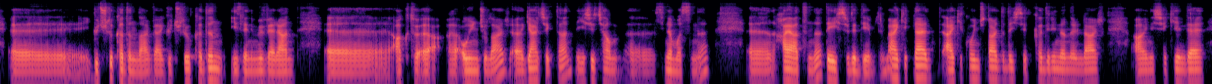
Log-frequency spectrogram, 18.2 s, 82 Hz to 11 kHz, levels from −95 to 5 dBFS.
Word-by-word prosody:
eee, 85 0 -2
güçlü - - +1
kadınlar 85 0 -1
veya 85 -1 +1
güçlü 100 +3 -3
kadın 105 0 0
izlenimi 90 0 -3
veren, 85 0 +3 0.5
eee, 80 -1 -1
aktö - - 0
e - - +3
a - - +3 0.2
eee, - - -1
oyuncular, 90 -1 +1
eee, 90 - +3
gerçekten, 105 - 0
eee, - - -7
Yeşilçam, 95 -1 -2
eee, - - -7 0.3
sinemasını, 90 -3 -4 0.6
eee, 90 0 -1
hayatını 105 +5 +4
değiştirdi 95 -4 +3
diyebilirim. 80 -1 -5
Erkekler, 125 0 +5
d - - -28 0.2
erkek 95 +4 +2
oyuncularda 110 -1 0
da, 105 - -2
işte, 105 +1 -3
Kadir 100 0 -4
İnanırlar, 95 -1 0 0.4
aynı 95 +1 0
şekilde, 100 0 +1
95 Hz, 110 wpm, -26 LUFS, 85-100 Hz, 0.6 s, Erkekler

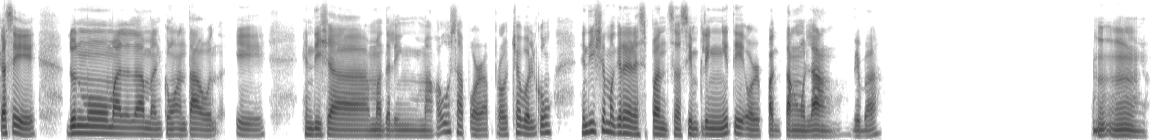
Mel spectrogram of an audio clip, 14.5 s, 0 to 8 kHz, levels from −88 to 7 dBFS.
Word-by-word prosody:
Kasi 150 -4 +4 0.3
dun 155 +1 +4
mo 150 -1 +4
malalaman 135 -3 +1
kung 125 +1 -3
ang 120 - -3
tao, 120 -2 +1 0.3
eh, 120 0 -5 0.5
hindi 125 0 +1
siya 115 -3 +1
madaling 110 -1 -4
makausap 155 - -4
or 115 0 0
approachable, 130 +4 -1
kung 165 +1 0 0.4
hindi 180 +5 +3
siya 205 +2 +1
magre-respond 140 - +2
sa 125 - 0
simpleng 130 +1 0
ngiti 155 -2 +1
or 115 -3 -1
pagtango 105 0 0
lang, 110 +1 +2
'di 105 -1 -5
ba? 115 +8 -4 2.6
Mm. 115 -4 -1
125 Hz, 110 wpm, -25 LUFS, 115-145 Hz, 2.6 s, Kasi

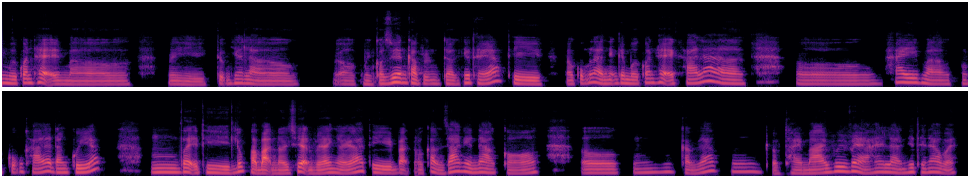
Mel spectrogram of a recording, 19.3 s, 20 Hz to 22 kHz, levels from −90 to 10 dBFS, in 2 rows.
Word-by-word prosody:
mối 145 -3 0
quan 160 0 +1
hệ 120 -8 +5
mà 120 -1 -3 0.9
vì 110 -3 -4
tự 130 - -2
nhiên 145 +4 -3
là, 135 -3 0 0.8
ờ, - - -6 0.2
mình 120 -2 -5
có 130 - 0
duyên 175 +6 +5
gặp 150 -6 +2
được 130 - -2
được 130 -3 0
như 160 - +3
thế 140 -2 0
á, 205 +9 +2
thì 125 -4 +2 0.3
nó 125 - -2
cũng - - -4
là 180 - +3
những 135 0 -1
cái 150 - +1
mối 135 -2 0
quan 165 0 -2
hệ 170 - +4
khá 145 +2 -1
là, 150 -11 +2 0.5
ờ, 130 - -7 0.8
hay 170 +1 +1
và 130 -5 -2
c 130 +3 -12
cũng 165 - -4
khá 135 -3 0
là 180 - +5
đáng 140 -1 +1
quý 145 +2 +3
á. 215 - +3 0.5
Ừm, 145 0 +1
vậy 155 - +5
thì 130 -4 +1
lúc 170 +9 +1
mà - - +7
bạn - - +8
nói 110 0 +2
chuyện 110 - +6
với 115 +2 +2
anh 135 +2 +4
ấy 115 0 +3
á 170 - +3
thì 125 -4 +2
bạn 125 +2 0
có 115 - -7
cảm 110 - 0
giác 160 +9 +4
như 170 - +1
thế - - +2
nào? 140 -2 +1
Có, 115 +4 -1 0.4
ờ, - - -2 0.9
cảm 115 -7 -3
giác, 160 +8 -1
ơ, 165 - -6 0.3
kiểu, 105 - -4
thoải 115 -1 -4
mái, 120 +4 +2
vui 175 +4 +2
vẻ 170 -8 +2
hay 155 0 -1
là 145 -3 +1
như 135 +5 -2
thế 145 - -4
nào 150 -1 0
vậy? 110 -2 -2
140 Hz, 235 wpm, -32 LUFS, 120-155 Hz, 0.9 s, bạn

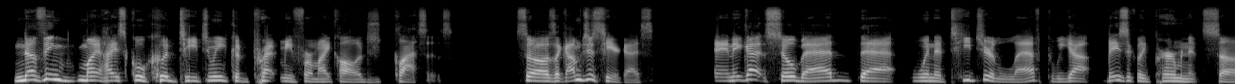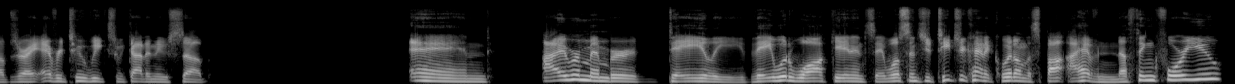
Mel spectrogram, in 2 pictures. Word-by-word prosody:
nothing 205 -1 +4
my 190 -1 +4
high 175 +2 +2
school 185 +1 0
could 185 -8 0
teach 165 -4 0
me, 185 -1 +2
could 155 -6 -3
prep 175 -1 0
me 150 -2 0
for 125 - -4
my 130 0 0
college 115 -3 -4
classes. - - -4 0.6
So 175 -3 +3
I - - +5
was 155 -2 +2
like, 160 - +2
"I'm 220 - +3
just 225 -1 +1
here, 160 - +1
guys," 100 -1 -7 0.6
and 170 0 +2
it 190 - +2
got 225 +1 +2
so 185 0 +3
bad 165 +3 0
that 145 -4 +1
when 160 -1 -2
a 145 - +1
teacher 195 - -1
left, 125 +6 -3
we 130 0 -9
got 145 -2 0
basically 175 -5 0
permanent 130 -1 -2
subs, 115 -1 -3
right? 125 0 +1
Every 145 -2 -1
2 155 +4 -5
weeks, 140 -2 -4
we 125 - -14
got 130 0 0
a - - -4
new 120 -2 -7
sub. - - -4 2.0
And 145 -7 +1 0.5
I 165 +4 +4
remember 165 - +2 0.3
daily, 135 -7 -1
they 140 +7 +1
would 180 +2 +3
walk 150 -2 0
in 150 -1 +2
and 140 -4 -4
say, 130 +1 -4
"Well, 150 +4 0
since 160 -2 -1
your 165 - -1
teacher 200 +2 0
kinda 195 -6 +1
quit 170 +3 0
on 165 -2 +1
the 130 - -8
spot, 150 +4 0
I 145 +2 +1
have 170 -8 +1
nothing 125 - -1
for 210 0 +2
you. 240 +3 +2
155 Hz, 170 wpm, -22 LUFS, 130-180 Hz, 2.0 s, I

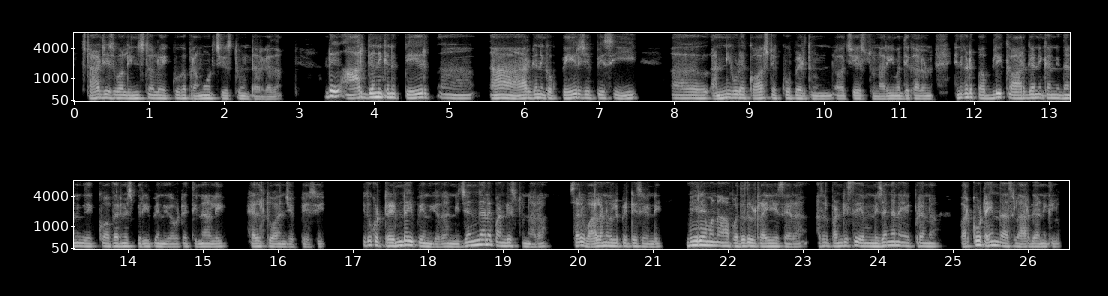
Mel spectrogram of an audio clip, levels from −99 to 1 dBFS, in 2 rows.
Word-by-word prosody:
Start 145 +3 -1
చేసి 145 -1 0
వాళ్ళు 135 -1 +1
ఇన్స్టాల్లో 135 0 +1
ఎక్కువగా 130 0 -3
ప్రమోట్ 125 +2 +1
చేస్తూ 120 0 -3
ఉంటారు 105 -2 -7
కదా! 100 +2 -8 0.6
అంటే 230 -1 +5 0.3
ఆర్గానిక్ 175 +1 +6
అనే 170 - +3 0.2
పేరు 165 +4 +3 0.2
ఆహ్, 135 -2 -2 0.4
ఆ! - - +5 0.3
ఆర్గానిక్ 140 0 0
ఒక 125 - -10
పేరు 155 +3 +3
చెప్పేసి 140 0 -2 0.8
ఆహ్, 135 -1 -1
అన్నీ 140 +5 +2
కూడా 145 -1 +1
కాస్ట్ 140 +2 +2
ఎక్కువ 135 +1 -5
పెడుతు 125 0 -1 0.4
ఆహ్, 120 - -4
చేస్తున్నారు. 115 -3 -3
ఈ - - +1
మధ్య 120 0 -2
కాలంలో. 120 0 -2 0.3
ఎందుకంటే 175 +4 +1
పబ్లిక్ 140 +7 +1
ఆర్గానిక్ 150 +2 0
అనే 140 -1 +1
దాని 140 0 +1
మీద 125 - -1
ఎక్కువ 130 0 -5
అవేర్‌నెస్ 130 0 +2
పెరిగిపోయింది. 125 -1 -1
కాబట్టి 120 +1 -5
తినాలి 120 0 0 0.4
హెల్త్ 125 +1 -1
అని 115 -1 -2
చెప్పేసి 110 +2 -8 0.6
ఇదొక 180 0 0
ట్రెండ్ 145 +5 +5
అయిపోయింది 145 -9 +3
కదా! 120 +2 -5 0.2
నిజంగానే 185 - +3
పండిస్తున్నారా? 135 -5 -2 0.4
సరే 155 +2 +1
వాళ్ళని 140 +5 +3
వదిలిపెట్టేసేయండి. 130 -4 -1 0.4
మీరేమైనా 175 -2 +6
ఆ - - +1
పద్ధతులు 140 +1 +2
ట్రై 125 0 +2
చేసారా? 120 -2 -2 0.2
అసలు 140 +1 -5
పండిస్తే 145 +4 +1 0.2
నిజంగానే 160 +5 +3
ఎప్పుడైనా 130 -1 -1 0.4
వర్క్‌ఔట్ 160 +8 +3
అయిందా 170 -4 +2
అసలు 130 -1 -3
ఆర్గానిక్‌లు? 120 0 -3
135 Hz, 150 wpm, -30 LUFS, 125-150 Hz, 0.8 s, ఆర్గానిక్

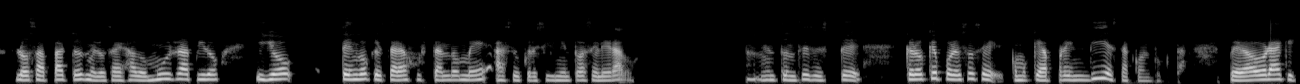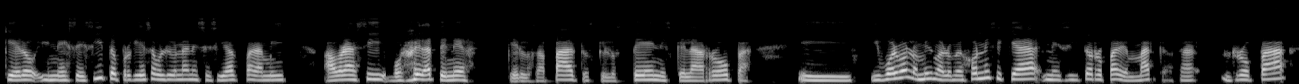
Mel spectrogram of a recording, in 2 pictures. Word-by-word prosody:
los 205 -2 +2
zapatos 220 +2 0
me 205 -4 0
los 180 +1 -3
ha 195 - +1
dejado 190 -1 -1
muy 240 +5 +1
rápido, 230 -2 +1 0.4
y 220 - 0
yo 240 - +3 0.5
tengo 235 +1 +4
que 225 -1 +1
estar 205 0 +2
ajustándome 205 0 -2
a 200 - 0
su 195 0 -5
crecimiento 190 +1 -5
acelerado. 190 +1 -2 1.1
Eh, - - -10 0.2
entonces, 205 +1 -3
este, 195 +1 -3 0.4
creo 230 0 +3
que 275 +4 +1
por 235 -4 +2
eso 225 +4 0
se 235 -3 -2
como 200 -1 -4
que 195 -1 +1
aprendí 200 +7 -1
esta 195 -7 -2
conducta. 165 -1 -17 0.4
Pero 185 -1 +4
ahora 225 +3 +5
que 215 -2 -5
quiero 210 -1 +3
y 205 - -3
necesito, 205 +7 +1
porque 215 0 -3
ya 215 - +2
se 250 - -2
volvió 220 -1 0
una 225 +1 -1
necesidad 205 -1 -2
para 215 -3 +1
mí, 200 +1 -1 0.4
ahora 210 +4 +5
sí 235 -1 0
volver 185 +6 +3
a 230 - +5
tener, 200 -2 +2 0.4
que 145 - -4
los 155 -1 -7
zapatos, 180 +4 +1
que - - -9
los 160 -1 -10
tenis, 210 -3 +1
que 175 - -3
la 170 -1 +2
ropa. 210 +5 -1 0.5
Y 185 -2 +1 0.2
y 205 - -3
vuelvo 255 +8 +5
a - - +2
lo 255 -6 0
mismo, 250 +1 +2
a 210 - +2
lo 205 - -2
mejor, 205 +6 0
ni 305 +2 +2
siquiera 250 -2 +3
necesito 210 +1 -3
ropa 225 +1 +1
de 195 -5 -1
marca, 210 +6 -2
o - - -22
sea, 185 0 -5 0.3
ropa, 220 +5 +2
210 Hz, 180 wpm, -18 LUFS, 195-230 Hz, 1.1 s, ahora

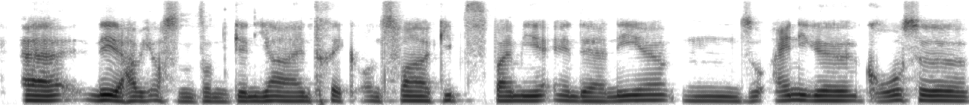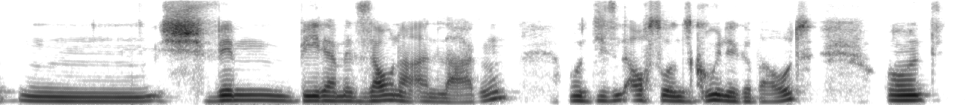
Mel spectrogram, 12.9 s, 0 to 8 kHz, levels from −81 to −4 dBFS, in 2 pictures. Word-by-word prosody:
Äh, 140 0 +4
ne, 145 -2 +7
habe 125 0 +1
ich 135 - -5
auch 140 - -5
so 120 -4 -6
'n 110 - -5
so 120 - -4
'n 110 -2 -5
genialen 125 +1 +1
Trick. 130 0 -5
Und 130 -2 -8
zwar 130 -2 +1
gibt 145 +1 -6
's 140 - -12
bei 130 0 +1
mir 135 +1 +2
in 135 -3 -1
der 120 -2 0
Nähe, 145 +4 +1
mhm, 130 -2 -3
so 125 +3 -7
einige 135 -1 +2
große, 135 0 +1
mhm, 120 -2 -3
Schwimmbäder 135 +1 +3
mit 125 -2 -3
Saunaanlagen. 120 - -3 0.3
Und 130 -2 -3
die 130 - -4
sind 145 +4 -6
auch 145 +1 -3
so 140 - 0
ins 120 -2 -2
Grüne 135 -3 +1
gebaut. 115 - -5 0.5
Und 145 +1 +2
130 Hz, 170 wpm, -21 LUFS, 120-140 Hz, 0.5 s, ne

